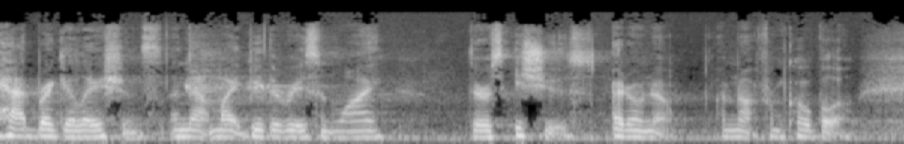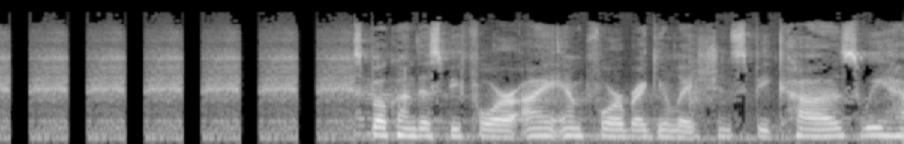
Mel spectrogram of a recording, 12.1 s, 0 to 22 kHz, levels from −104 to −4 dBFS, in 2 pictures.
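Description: The audio opens with an adaptive stream starting at a low bitrate. From 0.0 to 2.0 s the treble is thin and smeared with codec artefacts, and it then steps up abruptly with no gap. This fits a switch from about 32 to 64 kbit/s Opus once the connection was measured. From 6.10 to 8.40 s there is a stutter with silent gaps: a 255 ms burst repeats six times, each followed by about 128 ms of digital silence, on a steady 383 ms cycle. The audio that should fill that span is gone, likely because the stream stalled and replayed its last fragment at each retry.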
